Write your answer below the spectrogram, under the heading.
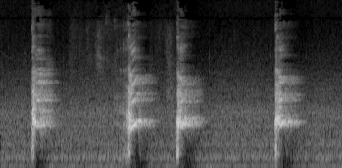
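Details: Four loud, punchy barks from a Shih Tzu of the GGung and SSong pair within about three seconds, each with a hard onset and brief tail, the middle two close together; faint hum behind.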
